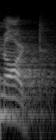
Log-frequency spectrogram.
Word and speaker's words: नोट: है ये होता है नॉट। ठीक है? पर जैसे ही इसमें इ लगा तो ये बन गया नोट ओ नोट ये होता रब पर ई लग गया रोब चोक नहीं चोक।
